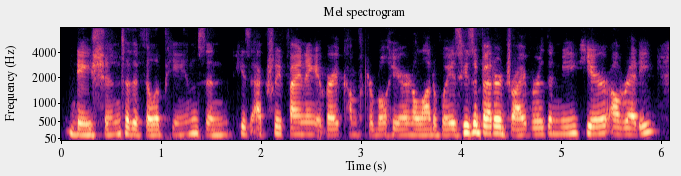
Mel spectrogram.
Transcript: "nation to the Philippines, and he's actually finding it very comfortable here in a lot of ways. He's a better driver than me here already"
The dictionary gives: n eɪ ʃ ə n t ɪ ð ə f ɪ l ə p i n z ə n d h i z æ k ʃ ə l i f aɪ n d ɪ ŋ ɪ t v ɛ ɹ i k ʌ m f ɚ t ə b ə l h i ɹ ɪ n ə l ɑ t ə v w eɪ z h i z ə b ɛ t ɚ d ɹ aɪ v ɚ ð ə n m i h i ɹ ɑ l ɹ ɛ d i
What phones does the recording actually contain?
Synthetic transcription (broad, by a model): n eɪ ʃ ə n t ɪ ð ə f ɪ l ə p i n z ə n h i z æ k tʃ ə l i f aɪ n d ɪ ŋ ɪ t v ɛ ɹ i k ʌ m f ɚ t ə b l h i ɹ ɪ n ə l ɑ t ə v w eɪ z h i z ə b ɛ t ɚ d ɹ aɪ v ɚ ð ə n m i h i ɹ l ɹ ɛ d i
